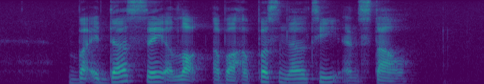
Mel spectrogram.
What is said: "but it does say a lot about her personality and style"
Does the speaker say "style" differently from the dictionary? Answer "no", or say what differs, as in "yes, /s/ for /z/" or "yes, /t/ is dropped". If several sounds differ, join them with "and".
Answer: no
